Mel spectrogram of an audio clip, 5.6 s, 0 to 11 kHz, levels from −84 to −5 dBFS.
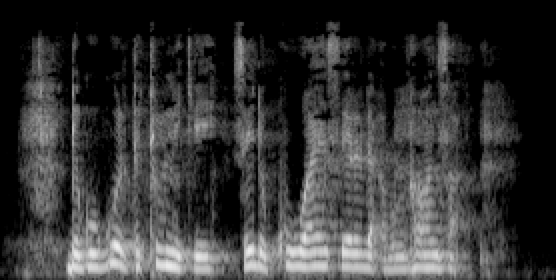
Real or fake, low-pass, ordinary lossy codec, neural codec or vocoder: fake; 9.9 kHz; MP3, 32 kbps; vocoder, 22.05 kHz, 80 mel bands, WaveNeXt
